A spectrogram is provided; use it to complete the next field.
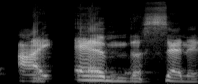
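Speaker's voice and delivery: very loud, very slow, booming, drawn out word by word. Quoting a favorite villain line to friends: Palpatine impression. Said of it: "But when he's talking to Windu's".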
